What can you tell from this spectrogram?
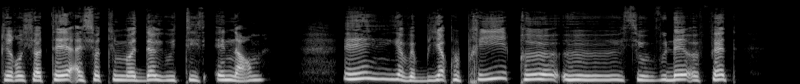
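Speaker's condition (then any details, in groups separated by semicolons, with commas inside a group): Profound congenital deafness; could not speak in early childhood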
